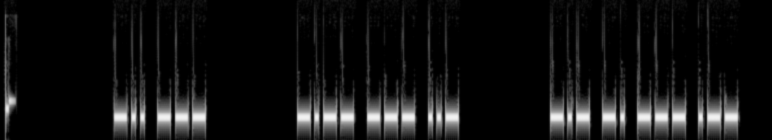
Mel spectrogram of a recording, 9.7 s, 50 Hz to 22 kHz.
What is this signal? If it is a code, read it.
Morse code, heard as a keyed tone, about 22 wpm, 700 Hz. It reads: DO YOU KNOW
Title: 3x Word-Spacing - Sentences from Top 100 Words - 22wpm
